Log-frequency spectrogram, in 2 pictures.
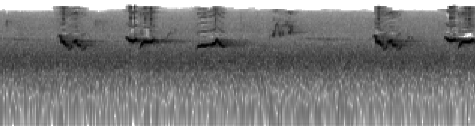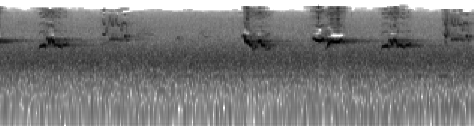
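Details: American robin song given while foraging and gathering nest material: a run of short whistled, caroling phrases in groups of two or three, roughly nine notes over eight seconds, with steady low background noise.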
